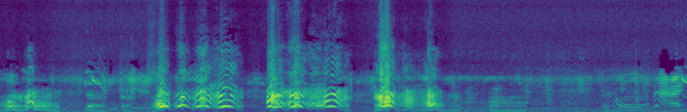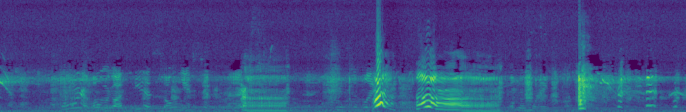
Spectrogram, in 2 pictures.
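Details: Husky/wolf cross Max chattering during daily play with Rottweiler Tor, who makes no sound; dense bursts of bending, whining yowls early on, a quieter stretch, then more wavering howl-like talk, with a person speaking alongside.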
